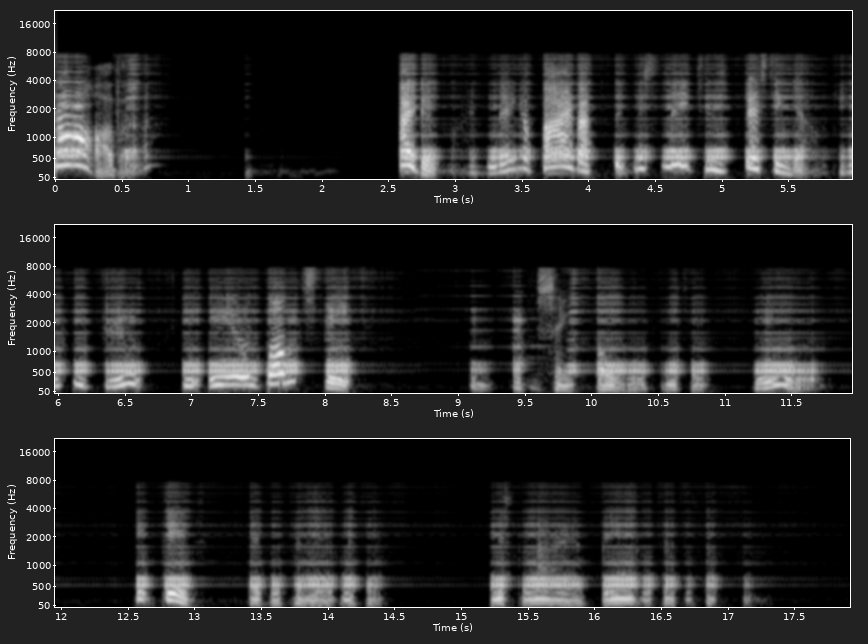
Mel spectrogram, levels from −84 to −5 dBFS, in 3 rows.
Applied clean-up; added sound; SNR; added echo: neural mask model RNNoise.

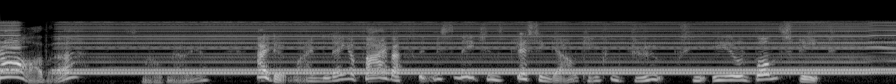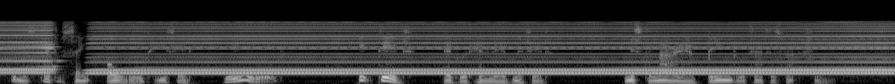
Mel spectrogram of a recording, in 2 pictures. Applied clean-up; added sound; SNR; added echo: none; Harmonica; -2 dB; none.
